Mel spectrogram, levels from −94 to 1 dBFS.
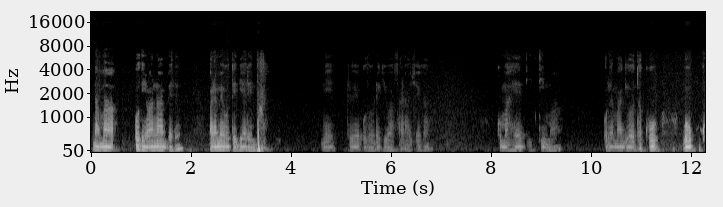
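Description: From 4.6 s to 6.79 s the speech and the room noise behind it swell together, rising by about 6 dB over roughly two seconds, so the background noise grows along with the voice. This is automatic gain rising: the input had dropped by about 16 dB, as it does when the talker moves away around 3 s, and the gain control responded by slowly turning its gain up. Because it amplifies everything at the microphone, the room noise comes up with the voice.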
